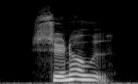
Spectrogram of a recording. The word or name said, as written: sønderud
